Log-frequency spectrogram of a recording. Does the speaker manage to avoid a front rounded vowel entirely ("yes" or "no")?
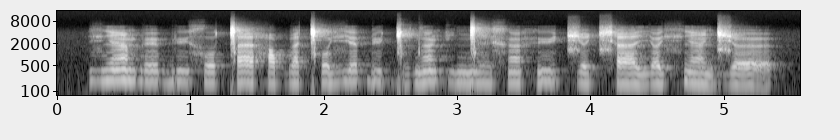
no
